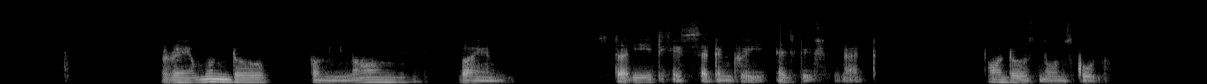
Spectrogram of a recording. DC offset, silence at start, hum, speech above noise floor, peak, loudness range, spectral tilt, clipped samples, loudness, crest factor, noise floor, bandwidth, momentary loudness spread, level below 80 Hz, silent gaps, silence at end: under 0.1%; 0.65 s; none; over 59 dB; -12 dBFS; 6 LU; -8.5 dB/octave; under 0.1%; -32 LUFS; 22 dB; under -90 dBFS; 7.8 kHz; 14 LU; -64 dBFS; 0.72-1.61 s, 2.74-3.10 s, 4.31-4.59 s, 5.19-5.99 s, 8.68-8.72 s, 8.79-9.84 s; 1 s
